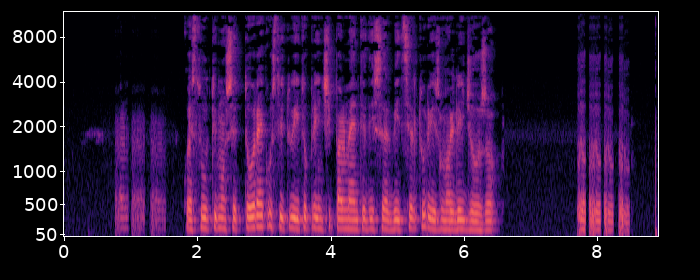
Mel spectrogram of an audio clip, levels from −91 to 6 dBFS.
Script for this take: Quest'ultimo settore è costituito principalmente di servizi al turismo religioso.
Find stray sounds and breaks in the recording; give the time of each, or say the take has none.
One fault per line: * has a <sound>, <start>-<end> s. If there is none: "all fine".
* has a laugh, 0.8-1.5 s
* has a laugh, 7.7-8.5 s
